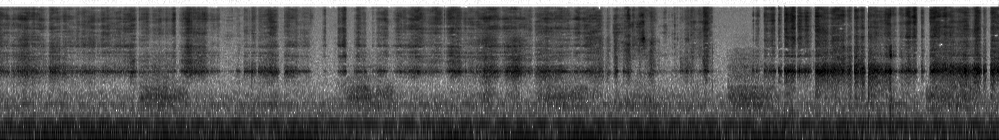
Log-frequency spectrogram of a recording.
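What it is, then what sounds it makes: Small wooden box. Fingertips and nails rub and scratch the surfaces of a small, hollow, light-wood box with a flat panel lid, held in the hand close to the mic. The result is a steady stream of soft scraping and scratching with bright, airy texture over a constant low hum.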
